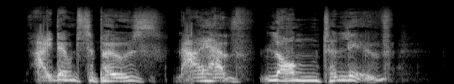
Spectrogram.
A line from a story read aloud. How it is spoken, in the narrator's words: said Timothy in a weak voice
